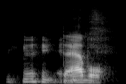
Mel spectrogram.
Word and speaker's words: Daboll: Daboll.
